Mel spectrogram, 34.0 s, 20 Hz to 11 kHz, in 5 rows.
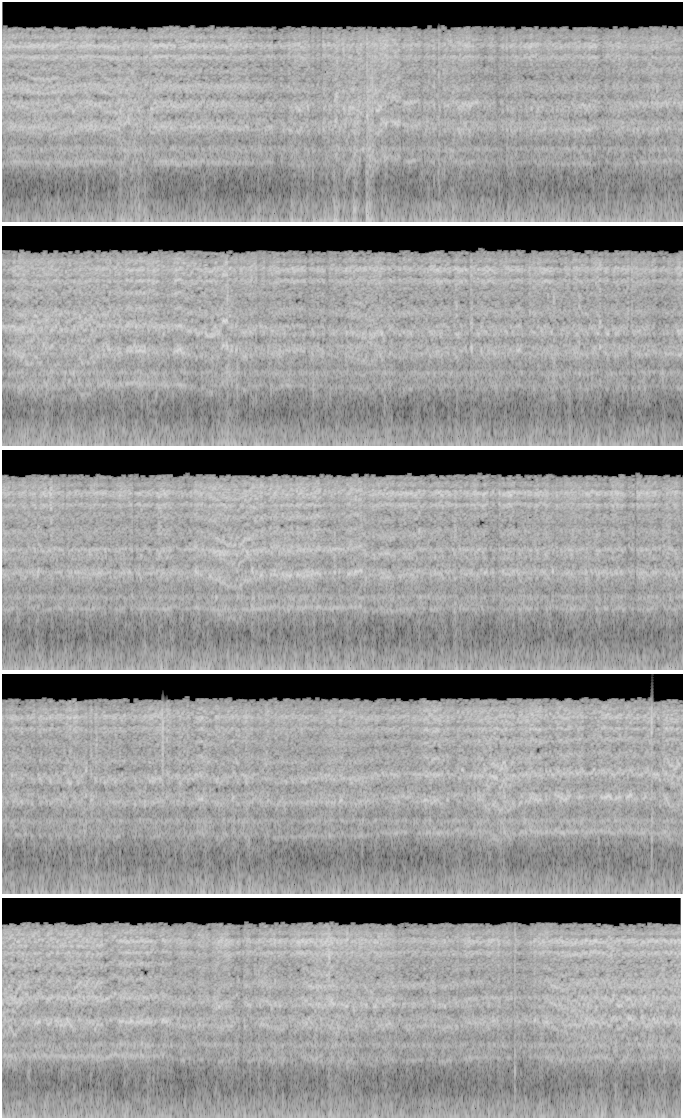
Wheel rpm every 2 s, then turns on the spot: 210, 210, 220, 210, 220, 220, 220, 230, 230, 230, 220, 220, 220, 220, 220, 220, 210.
none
